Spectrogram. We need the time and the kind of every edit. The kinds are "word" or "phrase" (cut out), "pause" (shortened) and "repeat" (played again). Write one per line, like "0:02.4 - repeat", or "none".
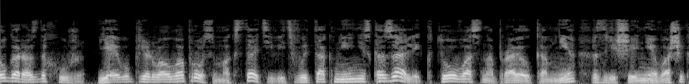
0:00.9 - pause
0:05.9 - word

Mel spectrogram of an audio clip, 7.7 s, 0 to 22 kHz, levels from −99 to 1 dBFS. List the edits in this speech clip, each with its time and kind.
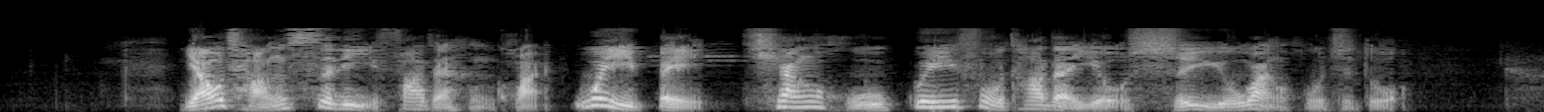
0:02.8 - pause

